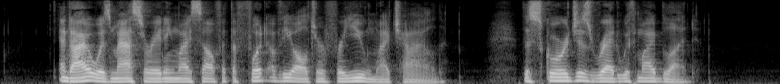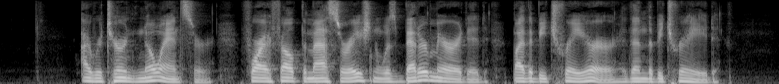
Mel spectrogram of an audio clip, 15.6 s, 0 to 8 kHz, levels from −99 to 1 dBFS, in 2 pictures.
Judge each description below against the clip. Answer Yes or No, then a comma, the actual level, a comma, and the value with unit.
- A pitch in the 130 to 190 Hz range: No, low, 105 Hz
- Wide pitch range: No, average, 3.3 semitones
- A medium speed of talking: Yes, average, 150 wpm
